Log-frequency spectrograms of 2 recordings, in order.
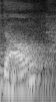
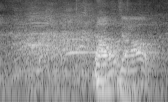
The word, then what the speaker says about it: Daou: Because most of people always call me Dao. Dao. So I will teach you, okay? Yeah. It's like TH sound, like fart, like ba.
